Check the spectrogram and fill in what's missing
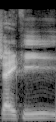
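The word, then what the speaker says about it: Jakeeeeeeeeee: J-A-K-E and then 9 more E's. – We'll read it properly. Jakey. – You can't, that's clearly pronounced Jakey. You can't just, yeah, Jake, normal, 9 E's.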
